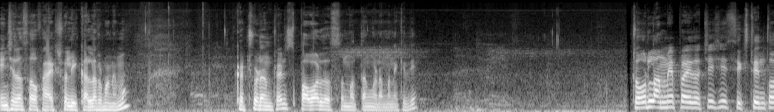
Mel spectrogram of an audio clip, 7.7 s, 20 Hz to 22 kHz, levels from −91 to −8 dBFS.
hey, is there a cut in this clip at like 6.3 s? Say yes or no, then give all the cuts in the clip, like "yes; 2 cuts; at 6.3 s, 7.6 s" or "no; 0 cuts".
yes; 1 cut; at 6.3 s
